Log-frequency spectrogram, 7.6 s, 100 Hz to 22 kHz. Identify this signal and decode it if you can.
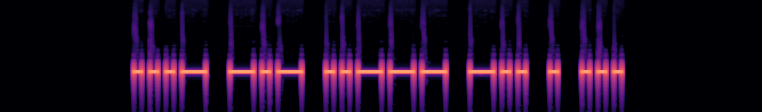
Morse code, heard as a keyed tone, about 15 wpm, 700 Hz. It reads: VK2DES
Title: DXCC-100 Call Signs - 6 Characters - Repeated 2x - 15wpm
